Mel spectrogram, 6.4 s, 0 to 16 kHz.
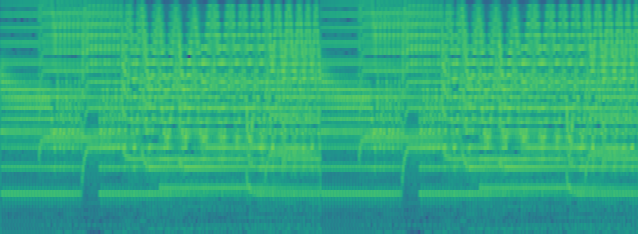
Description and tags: Taken from an improve session on my old Jx-8p synthesizer that was sampled straight into my k2000. This one is higher notes.
loop, instrumental, analog, instrument, synth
